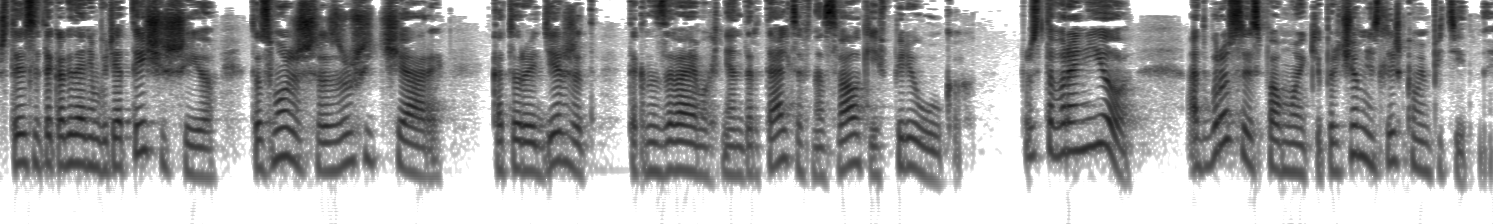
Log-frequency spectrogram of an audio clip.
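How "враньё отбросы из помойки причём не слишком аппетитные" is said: plain reading voice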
